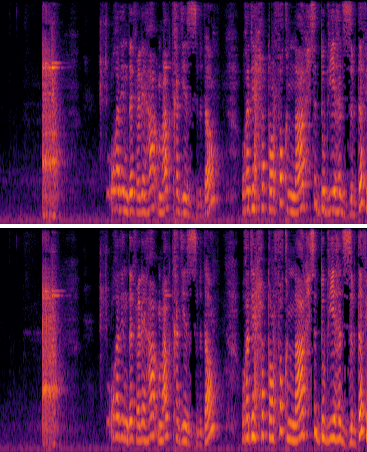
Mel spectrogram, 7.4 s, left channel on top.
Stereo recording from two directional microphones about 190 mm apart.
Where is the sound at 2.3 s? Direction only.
45° right (ahead or behind).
